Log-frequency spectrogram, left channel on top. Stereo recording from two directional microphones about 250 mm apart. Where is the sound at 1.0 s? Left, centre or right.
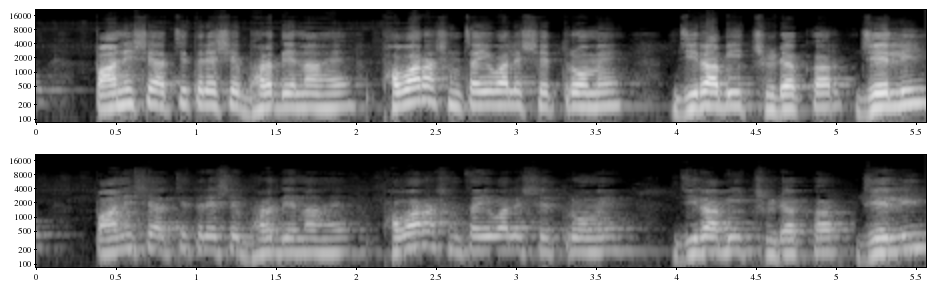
Left.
